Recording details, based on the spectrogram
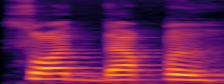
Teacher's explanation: صاد دال زبر صد، دال زبر دا، صد دا، قاف زبر قا، صدق، وقف صدق۔ وقف کی صورت میں قاف پر قلقلہ کریں گے۔ قاف حروف قلقلہ میں سے ہے۔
